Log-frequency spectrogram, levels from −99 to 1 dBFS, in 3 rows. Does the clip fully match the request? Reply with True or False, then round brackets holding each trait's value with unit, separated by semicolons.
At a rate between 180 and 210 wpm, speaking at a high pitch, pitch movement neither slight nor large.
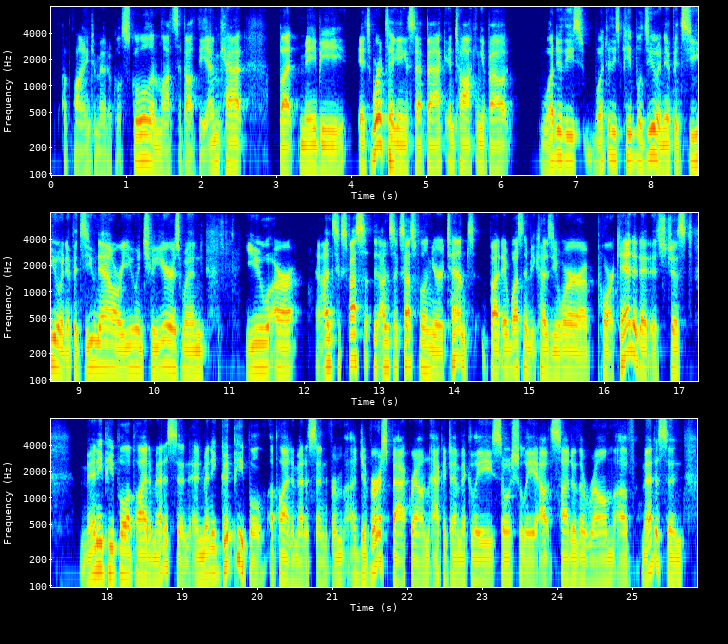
False (195 wpm; 110 Hz; 3.4 semitones)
